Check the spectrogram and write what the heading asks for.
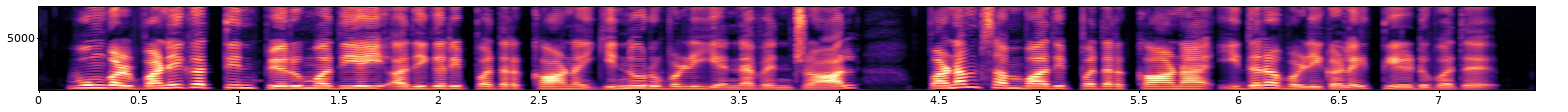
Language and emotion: Tamil, neutral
